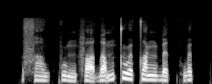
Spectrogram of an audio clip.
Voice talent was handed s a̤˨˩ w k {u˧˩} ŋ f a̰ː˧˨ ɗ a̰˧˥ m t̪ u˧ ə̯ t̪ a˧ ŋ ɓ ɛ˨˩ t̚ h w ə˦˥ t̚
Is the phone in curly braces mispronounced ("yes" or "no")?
no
